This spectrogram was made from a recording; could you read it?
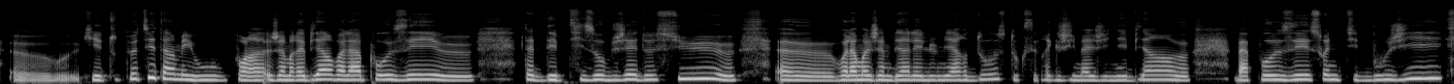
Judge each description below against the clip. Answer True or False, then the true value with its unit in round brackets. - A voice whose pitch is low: False (205 Hz)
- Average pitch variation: False (2.0 semitones)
